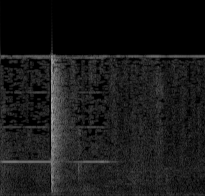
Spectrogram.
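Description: A single sharp knock about half a second in, over a steady low hum.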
